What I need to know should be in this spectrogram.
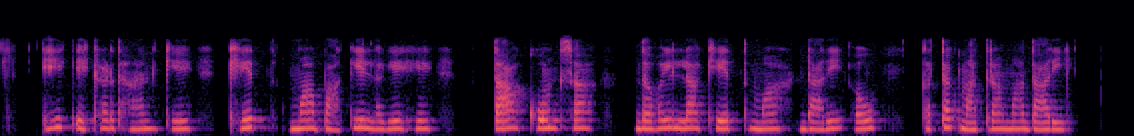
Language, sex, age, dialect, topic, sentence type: Chhattisgarhi, female, 25-30, Eastern, agriculture, question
